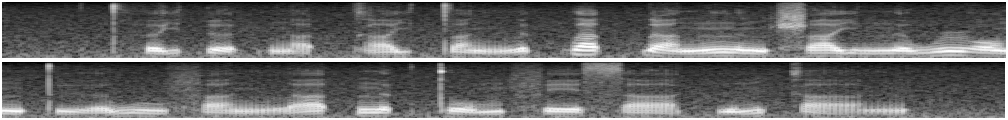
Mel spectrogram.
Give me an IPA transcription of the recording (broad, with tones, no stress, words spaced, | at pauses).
t̪ʰə˧˥j ɗəː˨˩t̚ŋa˨˩t̚ɣa˧j t̪a˨˩˨ŋlə˦˥k̚la˦˥t̚ ɗa˧˥nŋə˧ŋ ʂa˧jnə˧˥w ɹɔ˧nt̪ɨ˨˩˦ə̯wu˧fa˨˩ŋ laː˦˥t̚nə˦˥k̚ t̪o˧˥mfe˧ saː˨˩kɨ˧˥m ka˨˩˨ŋ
